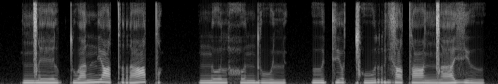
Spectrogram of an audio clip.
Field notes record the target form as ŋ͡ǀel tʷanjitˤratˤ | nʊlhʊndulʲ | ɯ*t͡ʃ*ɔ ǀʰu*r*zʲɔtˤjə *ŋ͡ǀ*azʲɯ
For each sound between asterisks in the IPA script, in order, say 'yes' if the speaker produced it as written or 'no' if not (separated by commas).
no, yes, yes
